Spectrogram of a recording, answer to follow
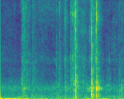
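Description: Cardboard trading-card box being handled and opened: a few short, sharp clicks and crinkles from the cardboard and wrapping, the loudest pair near the end.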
